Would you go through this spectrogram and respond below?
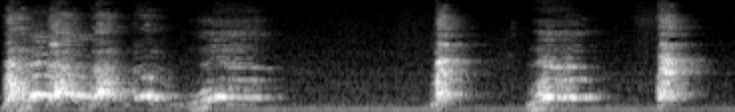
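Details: Female French Bulldog Boston Terrier barking indoors at her own image on TV. A person speaks warmly over a few short yips first, then three sharp separate barks follow after a pause, over a steady low hum.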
